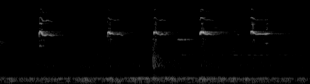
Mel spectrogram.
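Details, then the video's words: Northern mockingbird repeating a thin, high, sharp note five times at roughly half-second intervals, over a low background drone. "1 hour Northern Mockingbird!"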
